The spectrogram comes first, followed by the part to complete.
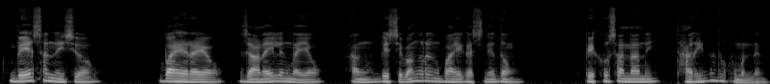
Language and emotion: Bodo, sad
